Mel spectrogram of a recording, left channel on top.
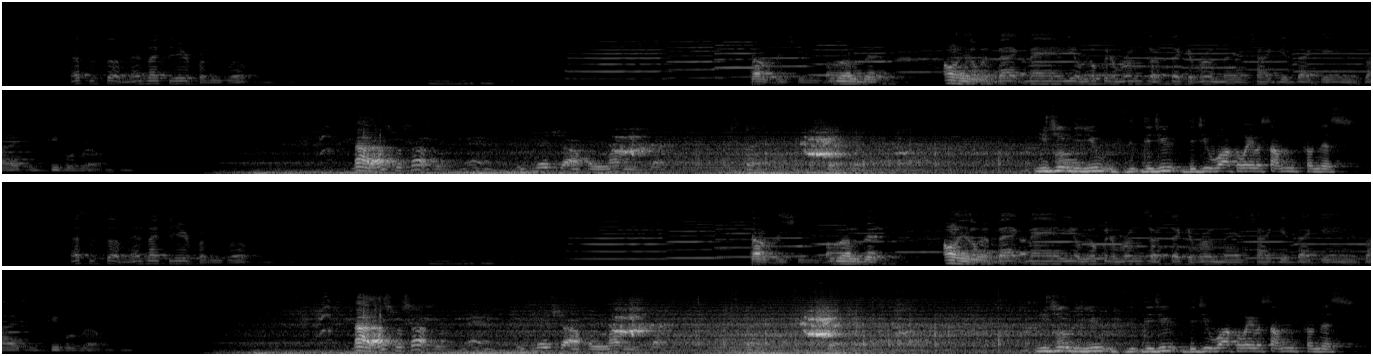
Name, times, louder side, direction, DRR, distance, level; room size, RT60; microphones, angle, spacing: voice 1, 0.7-2.5 7.5-8.6 9.5-14.7 20.6-21.4 21.7-22.4 24.2-24.5, equal, 5° right, 4 dB, 1.0 m, -48 dB
Trumpet, 5.6-14.0, left 1 dB, 55° left, 4.9 m, -55 dB
voice 2, 7.5-7.9 8.2-8.8 9.4-10.1 17.2-20.4, right 5 dB, 40° right, 6 dB, 0.9 m, -33 dB
Car, 15.8-25.4, right 5 dB, 75° right, 1.0 m, -34 dB
voice 3, 24.0-27.2, left 1 dB, 15° left, 8 dB, 0.5 m, -35 dB
18.0 x 6.3 x 5.6 m, 0.69 s
head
